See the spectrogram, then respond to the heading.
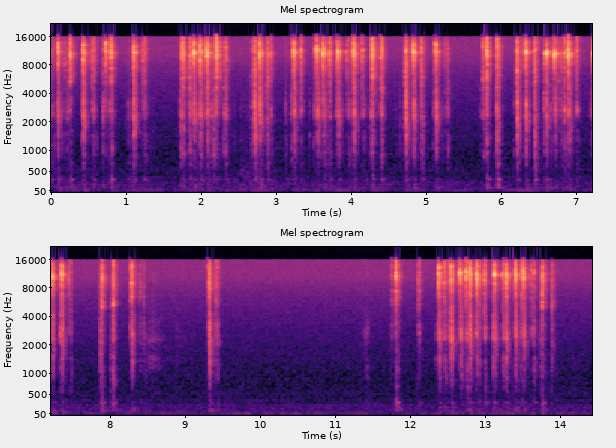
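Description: Fingertips of both hands type on a full-size dark plastic vintage mechanical keyboard with clicky blue switches and grey keycaps, resting on a wooden desk. Bursts of sharp, bright clicks come in quick runs separated by short pauses, with only occasional isolated keystrokes in between. Each click is dry and stops almost at once, with very little low end.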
